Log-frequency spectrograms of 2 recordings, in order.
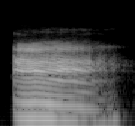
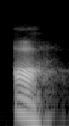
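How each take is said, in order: First: The vowel is long with the mouth wide open. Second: The vowel is short with the tongue pushed down. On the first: "the long A ... you open up" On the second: "it can also be short ... I push my tongue down"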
